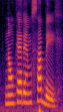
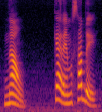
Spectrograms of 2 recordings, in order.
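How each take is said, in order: First: It is said without a pause after 'Não'. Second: There is a pause after 'Não'.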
